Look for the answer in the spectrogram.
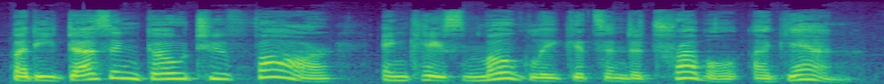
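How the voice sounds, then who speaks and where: A woman narrating a children's storybook from a script in an expressive, dramatic storytelling manner. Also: on the low side, unhurried, background noise.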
